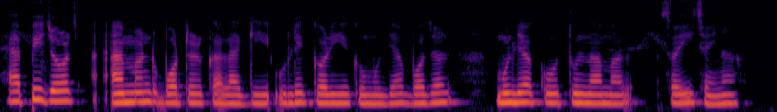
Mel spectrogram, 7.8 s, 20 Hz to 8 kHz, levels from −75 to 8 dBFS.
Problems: continuous background conversations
